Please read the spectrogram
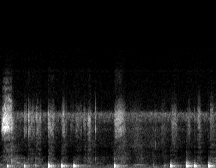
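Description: Marker pen writing on a whiteboard: a string of about ten short, unevenly spaced strokes, each with a brief pitched squeak.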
